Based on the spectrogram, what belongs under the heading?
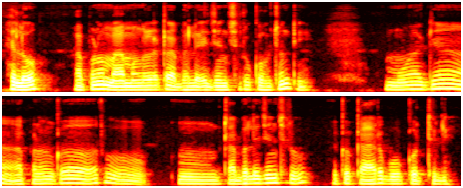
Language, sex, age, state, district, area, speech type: Odia, male, 30-45, Odisha, Cuttack, urban, spontaneous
